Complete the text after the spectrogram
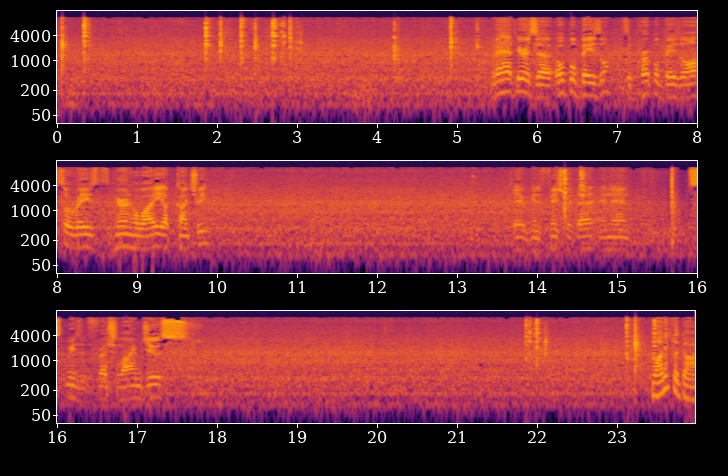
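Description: A metal spoon scrapes and clinks against a glass bowl.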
